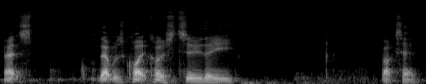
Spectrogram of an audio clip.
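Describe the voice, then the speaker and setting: Here an older man's deep, slightly mellow voice moves slowly and flatly through old newspaper clippings about local history. He keeps it informal, breaking in with plain-spoken asides.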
